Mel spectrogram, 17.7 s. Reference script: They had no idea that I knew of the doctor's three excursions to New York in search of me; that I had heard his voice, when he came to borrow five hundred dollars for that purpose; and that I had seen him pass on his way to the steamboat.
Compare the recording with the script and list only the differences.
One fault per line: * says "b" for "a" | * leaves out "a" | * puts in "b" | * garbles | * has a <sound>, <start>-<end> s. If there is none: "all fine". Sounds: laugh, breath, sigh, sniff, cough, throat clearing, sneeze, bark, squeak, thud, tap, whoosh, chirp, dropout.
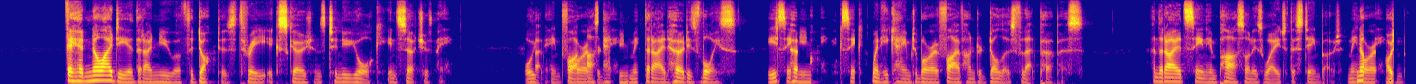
* garbles
* garbles
* garbles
